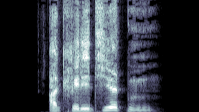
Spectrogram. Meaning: inflection of akkreditieren: 1. first/third-person plural preterite 2. first/third-person plural subjunctive II
- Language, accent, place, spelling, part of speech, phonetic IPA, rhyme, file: German, Germany, Berlin, akkreditierten, adjective / verb, [akʁediˈtiːɐ̯tn̩], -iːɐ̯tn̩, De-akkreditierten.ogg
